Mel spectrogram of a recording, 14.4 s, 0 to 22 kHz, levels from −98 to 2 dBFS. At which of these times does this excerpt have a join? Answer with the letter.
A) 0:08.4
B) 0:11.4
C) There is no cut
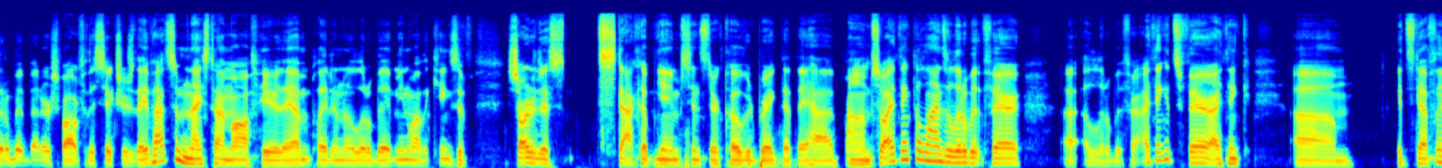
A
